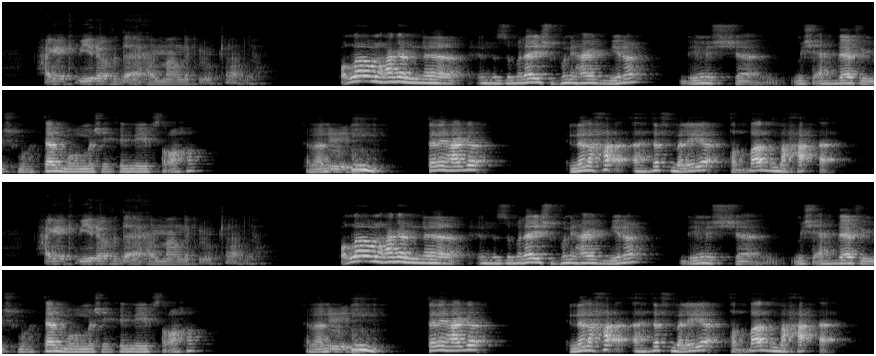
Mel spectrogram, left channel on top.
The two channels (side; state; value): both; identical; correlation 1.00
